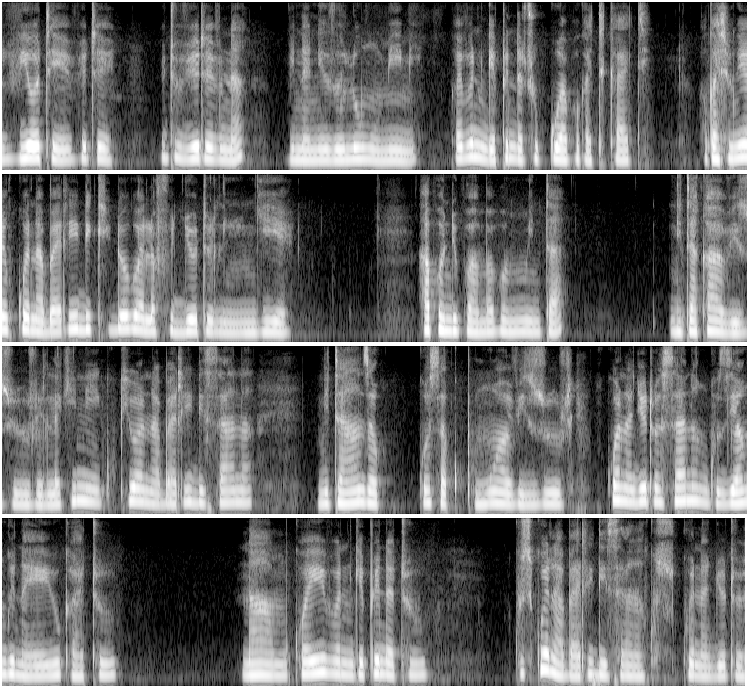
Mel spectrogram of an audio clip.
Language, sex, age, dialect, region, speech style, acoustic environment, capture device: Swahili, female, 18-24, Kenya - Nairobi Sheng-influenced, Kenya, happy; excited; focused; relaxed, nature, mobile / Linux / Chrome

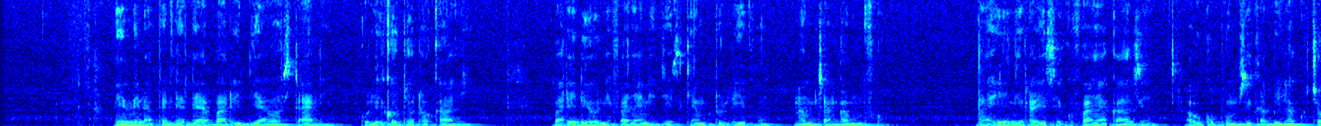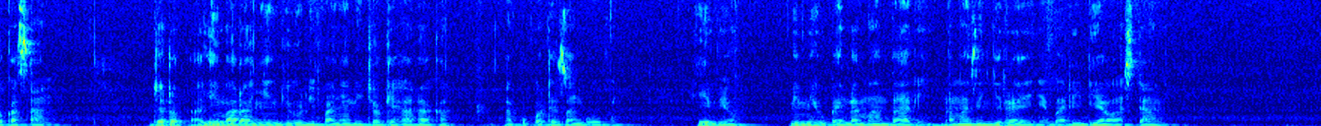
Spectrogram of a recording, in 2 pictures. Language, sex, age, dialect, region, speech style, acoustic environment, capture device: Swahili, male, 18-24, Kenya - Nairobi Sheng-influenced, Kenya, relaxed, silence, desktop / Windows / Chrome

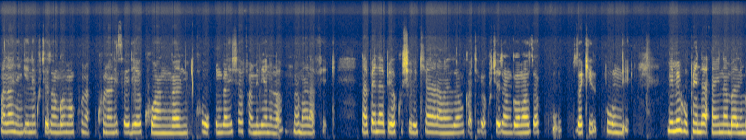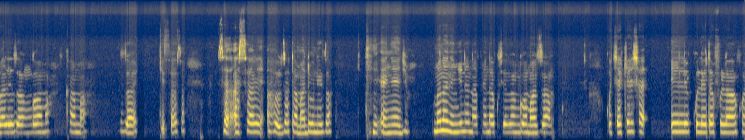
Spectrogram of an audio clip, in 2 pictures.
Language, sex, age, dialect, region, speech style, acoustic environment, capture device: Swahili, female, 18-24, Kenya - Nairobi Sheng-influenced, Kenya, stressed; focused; excited; anxious, nature; appliances; construction, mobile / Linux / Chrome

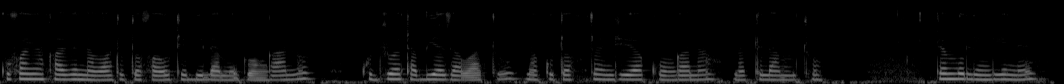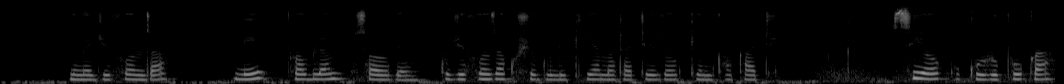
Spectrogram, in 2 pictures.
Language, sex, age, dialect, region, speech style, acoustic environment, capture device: Swahili, female, 25-34, Kenya - Nairobi Sheng-influenced, Kenya, happy, silence, mobile / Linux / Chrome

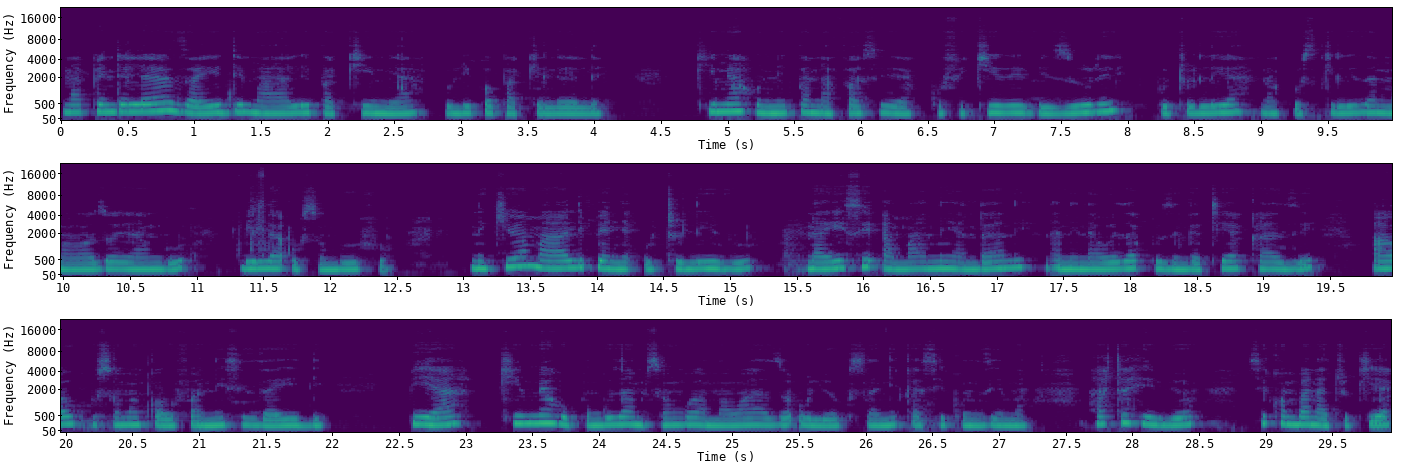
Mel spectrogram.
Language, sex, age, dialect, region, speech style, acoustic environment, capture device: Swahili, female, 18-24, Kenya - Nairobi Sheng-influenced, Kenya, relaxed, silence, mobile / Linux / Chrome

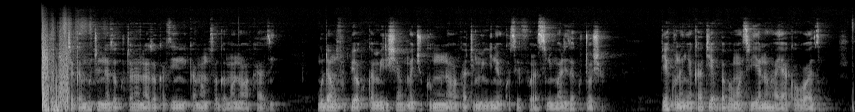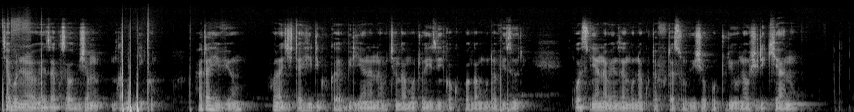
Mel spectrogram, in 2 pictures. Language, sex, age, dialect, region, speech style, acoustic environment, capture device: Swahili, female, 25-34, Kenya - Nairobi Sheng-influenced, Kenya, tired, nature, mobile / Linux / Chrome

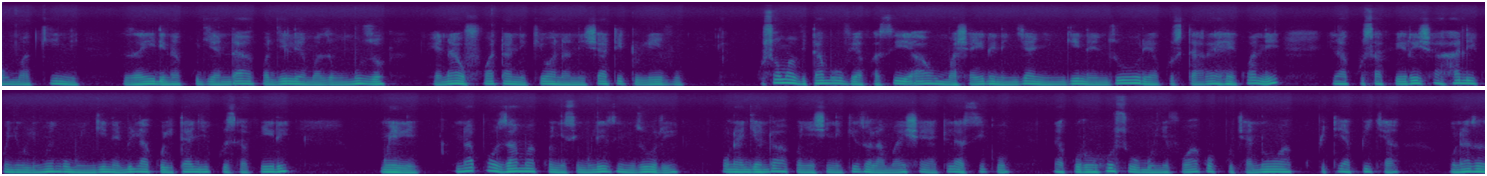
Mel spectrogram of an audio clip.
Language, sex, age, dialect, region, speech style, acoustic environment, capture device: Swahili, male, 18-24, Kenya - Nairobi Sheng-influenced, Kenya, happy; focused; relaxed, nature; silence, mobile / Linux / Chrome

